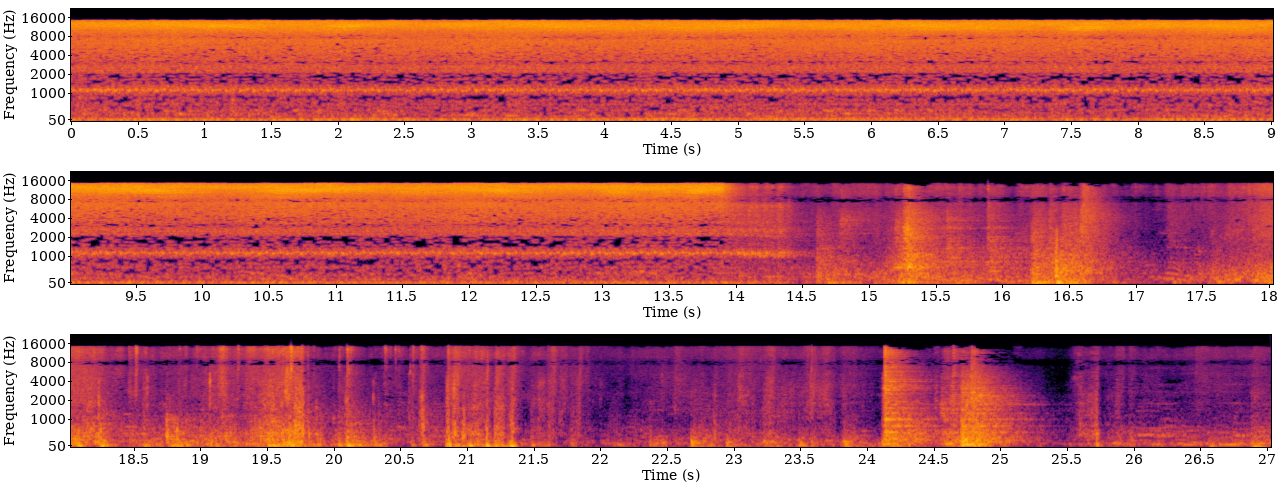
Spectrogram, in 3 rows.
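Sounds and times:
paint sprayer hissing: 0:00.0 - 0:14.6.

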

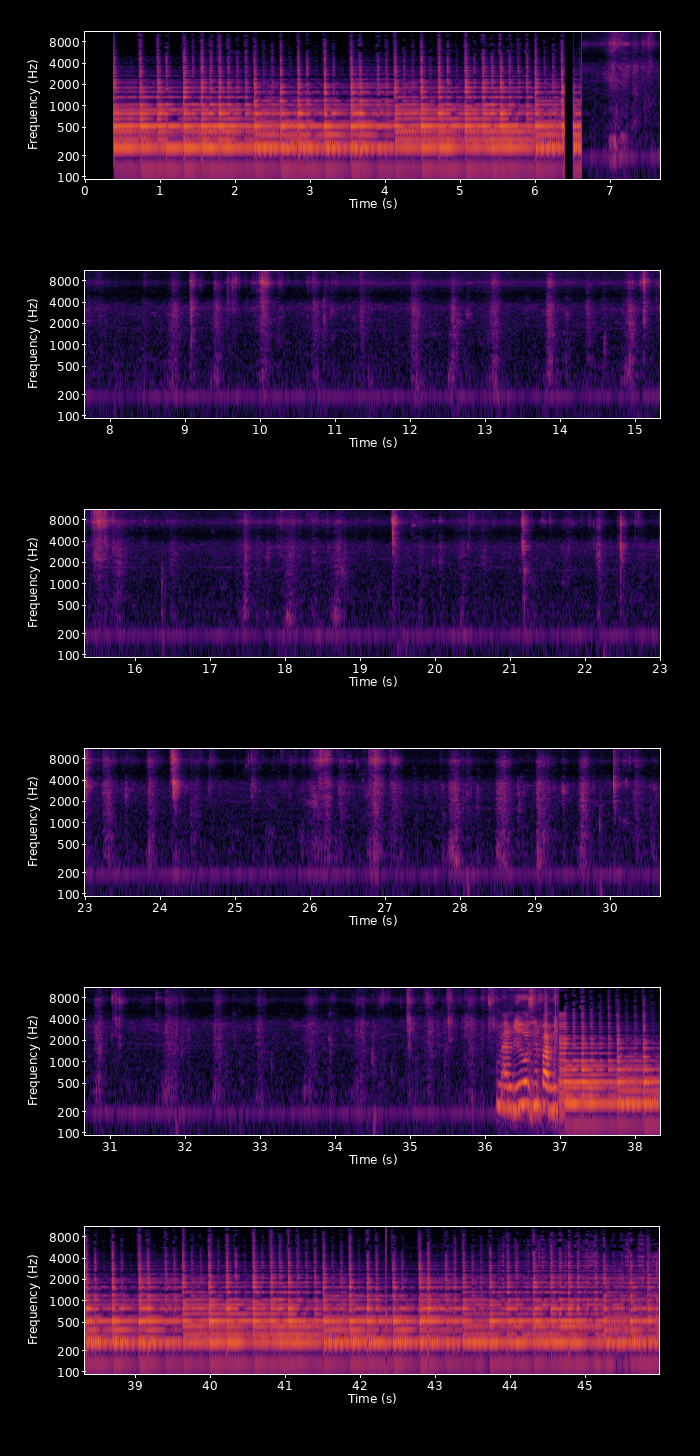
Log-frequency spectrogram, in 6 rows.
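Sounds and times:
person chewing: 0:06.9 - 0:36.2.

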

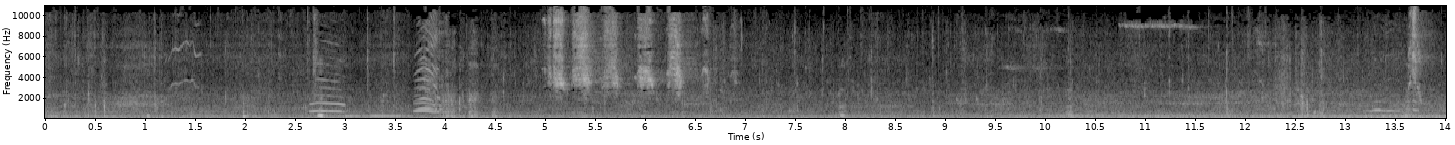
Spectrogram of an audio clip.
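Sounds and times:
monkeys squeaking: 0:13.3 - 0:14.0.

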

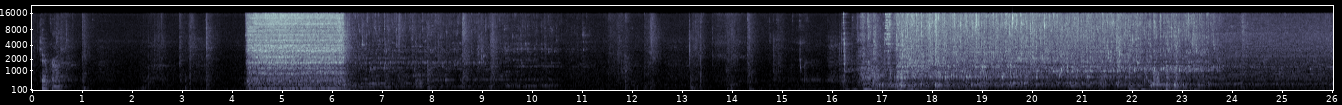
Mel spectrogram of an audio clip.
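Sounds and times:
toilet refilling hiss: 0:04.3 - 0:10.8, 0:16.3 - 0:26.0
toilet flushing: 0:04.3 - 0:11.0, 0:16.2 - 0:26.0.

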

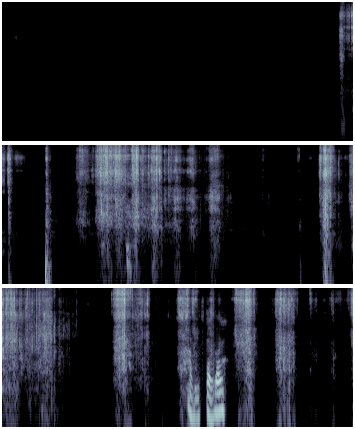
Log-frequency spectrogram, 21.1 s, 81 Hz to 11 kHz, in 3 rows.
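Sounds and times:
plastic sheet crinkling: 0:06.8 - 0:07.4, 0:08.5 - 0:12.4, 0:13.3 - 0:21.0.

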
